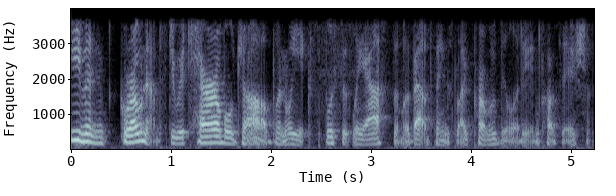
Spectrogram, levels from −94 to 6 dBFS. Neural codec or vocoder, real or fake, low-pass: none; real; 3.6 kHz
